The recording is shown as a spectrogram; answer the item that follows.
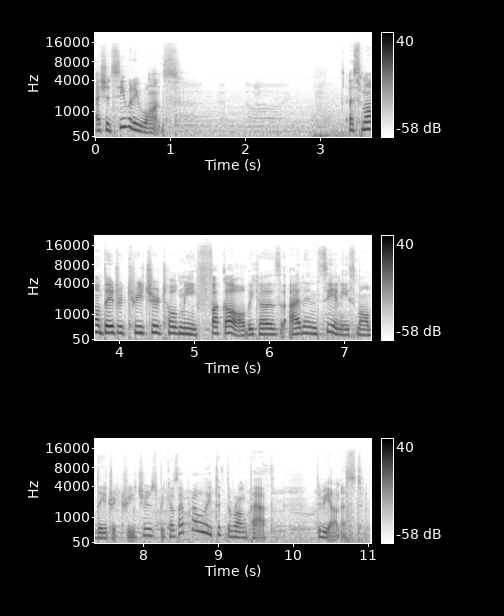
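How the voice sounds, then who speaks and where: A woman's voice: medium pitch, expressive, moderate pace, darkish tone. A woman giving casual live-stream game commentary, rambling as she thinks aloud, with wry asides.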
